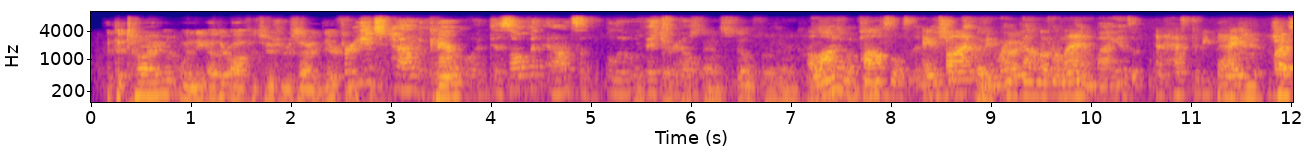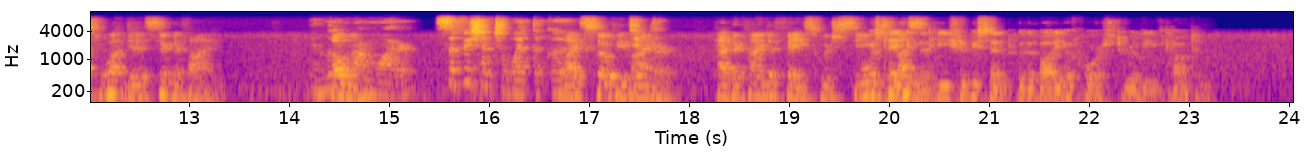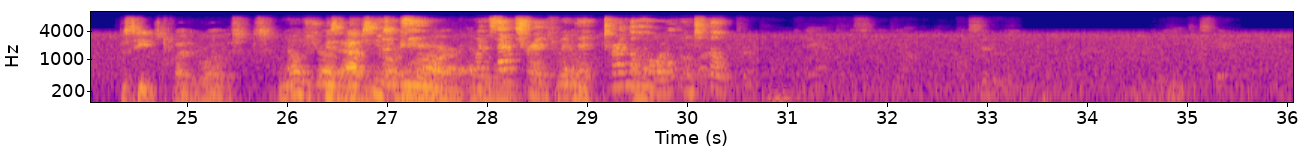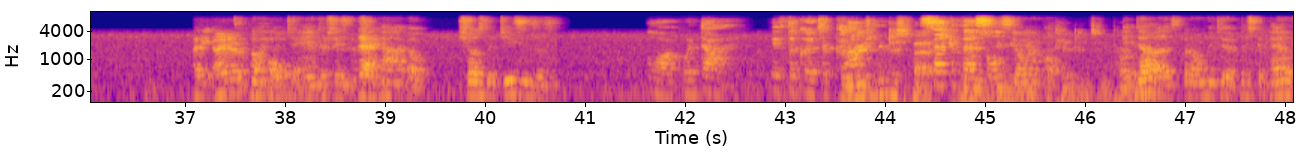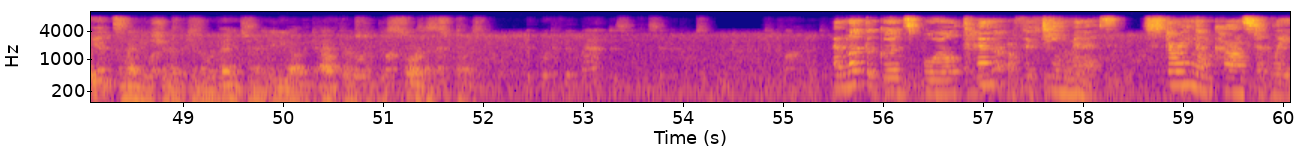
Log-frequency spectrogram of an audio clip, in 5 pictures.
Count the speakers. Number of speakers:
seven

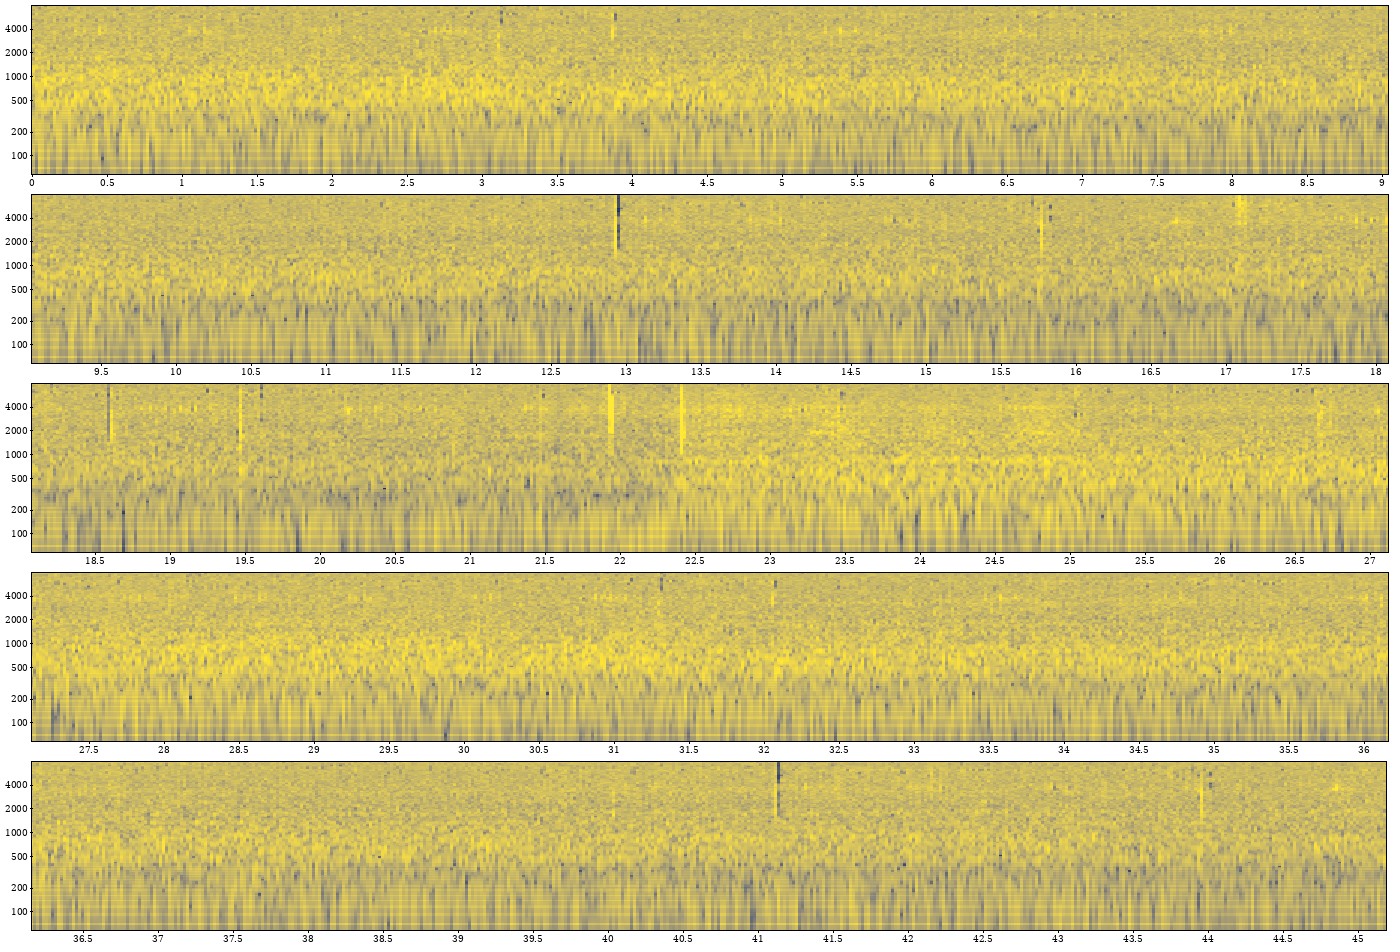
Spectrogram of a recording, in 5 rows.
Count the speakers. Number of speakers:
zero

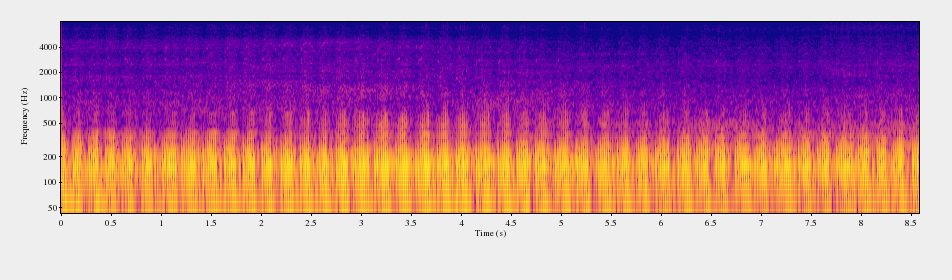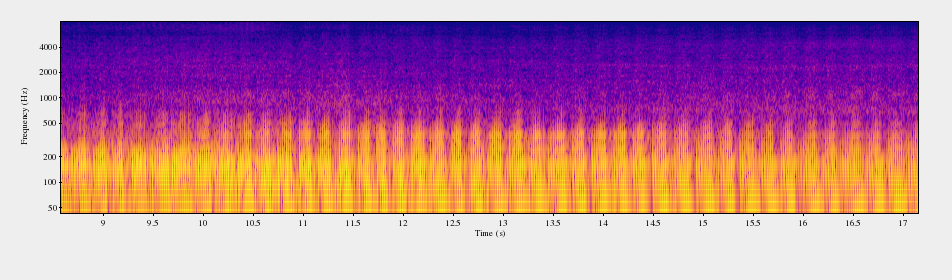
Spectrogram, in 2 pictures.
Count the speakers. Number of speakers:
zero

